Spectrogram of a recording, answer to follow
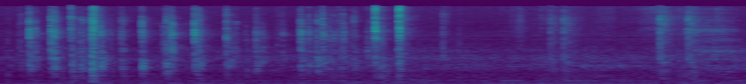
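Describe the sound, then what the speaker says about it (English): Rapid typing on a computer keyboard, a dense run of close, crisp key clicks with uneven rhythm over a faint room hum, no talking. "So let's just type in racism."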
